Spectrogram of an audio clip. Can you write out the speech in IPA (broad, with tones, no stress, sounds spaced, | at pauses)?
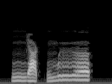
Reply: ɲ a˨˩ k̚ m ɨ˧ ə̯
